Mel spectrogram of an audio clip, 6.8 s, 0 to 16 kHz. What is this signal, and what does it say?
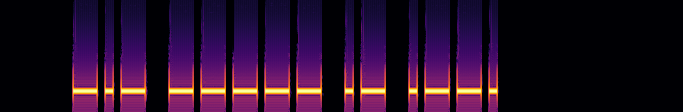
Morse code, heard as a keyed tone, about 15 wpm, 700 Hz. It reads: K0AP
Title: Call Signs Repeated 2x - 15wpm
